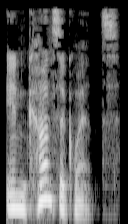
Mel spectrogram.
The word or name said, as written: inconsequence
